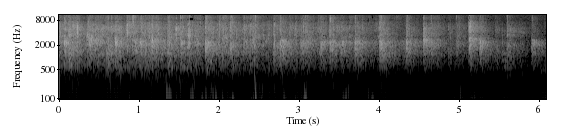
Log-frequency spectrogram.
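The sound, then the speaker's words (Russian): An audience applauds the Lord together, a dense, steady wash of many hands clapping that carries on for several seconds and starts to thin out and fade near the end. No one speaks over it. “Давайте воздадим Господу аплодисменты.”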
